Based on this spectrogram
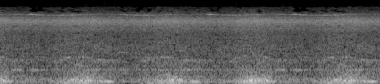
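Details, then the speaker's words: Petrol truck engine idling unevenly, low rumble swelling and sagging about once a second, after fuel filter replacement; new filter did not cure the rough idle. "So it looks like the fuel filter wasn't the cause of a rough idle, so we're going to go ahead and cross that off our list."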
